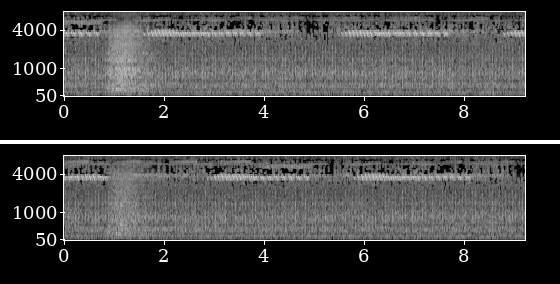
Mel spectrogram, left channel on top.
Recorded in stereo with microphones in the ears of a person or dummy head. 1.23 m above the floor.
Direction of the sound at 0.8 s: 50° left (ahead or behind).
